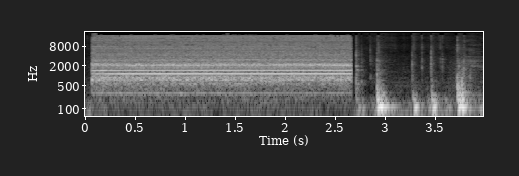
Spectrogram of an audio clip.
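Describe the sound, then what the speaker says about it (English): A heat tool blowing on paper for a handmade card, a loud steady whirring blast close by for over two seconds, then switched off and followed by a few soft handling knocks and taps. "I'm going to get my heat tool out and get it dry."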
